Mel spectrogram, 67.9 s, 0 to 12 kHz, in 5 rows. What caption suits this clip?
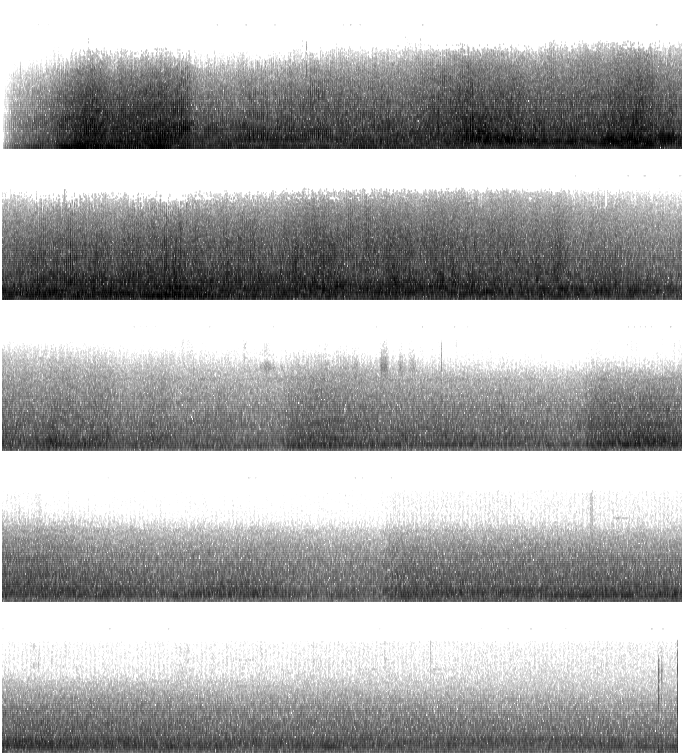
military helicoptersw2
sky sounds, helicopter raw unedited
Backyard, Live, Noise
